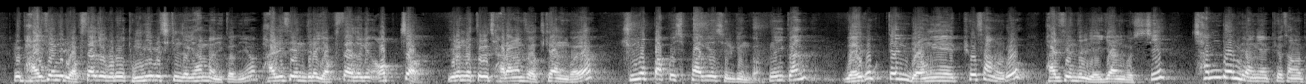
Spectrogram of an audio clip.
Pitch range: 170-235 Hz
